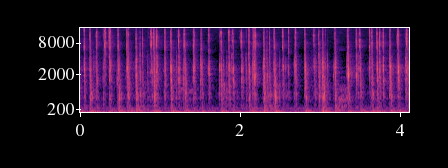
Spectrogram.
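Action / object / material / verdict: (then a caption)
tap / plastic mechanical keyboard / plastic / none. Fast two-handed fingertip typing on a large beige Cherry G80-3000 keyboard fitted with Kailh BOX White switches, with a hollow plastic case and thick plastic keycaps, resting on a wooden desk. A steady stream of bright, clicky key-switch taps with short, sharp attacks sits over a low hollow thump from the casing.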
